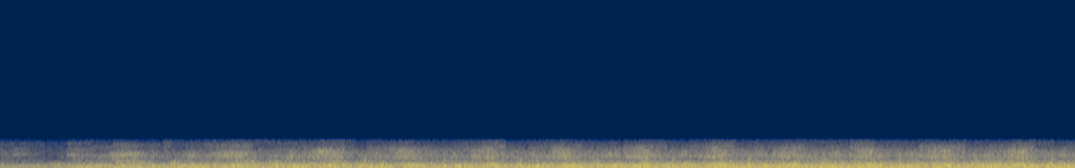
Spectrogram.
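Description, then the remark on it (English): A ship's steam engine runs hard at full steam astern to back away from ice ahead, a loud, steady mechanical rumble with a faint rhythmic chugging beat throughout, after a brief build at the start. No voices. “Try the engine. There, Chief. Yes, sir. We'll try the engine. Ready, Chief? Yes, sir. Full steam astern.”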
